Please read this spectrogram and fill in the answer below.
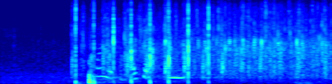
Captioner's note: applause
